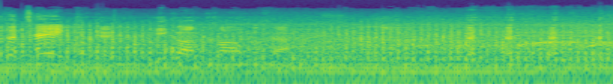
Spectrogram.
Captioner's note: laughs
